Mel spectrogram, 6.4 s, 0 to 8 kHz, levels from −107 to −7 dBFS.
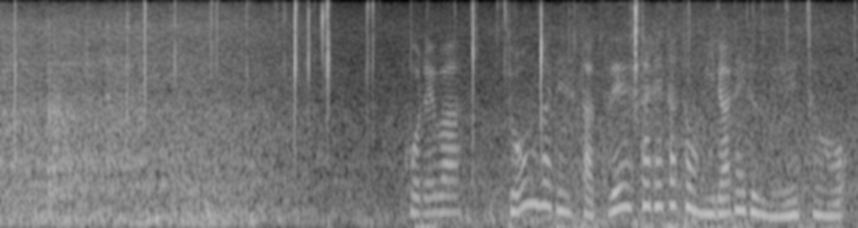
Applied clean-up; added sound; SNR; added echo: none; Crack; 0 dB; none.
